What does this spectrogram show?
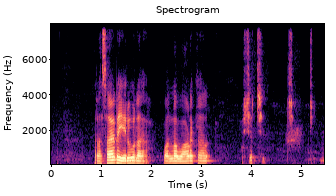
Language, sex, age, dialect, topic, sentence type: Telugu, male, 18-24, Utterandhra, agriculture, question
